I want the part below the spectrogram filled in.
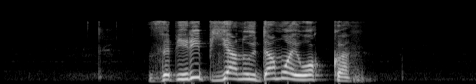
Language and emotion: Russian, angry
